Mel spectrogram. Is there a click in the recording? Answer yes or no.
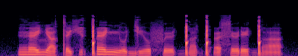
yes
